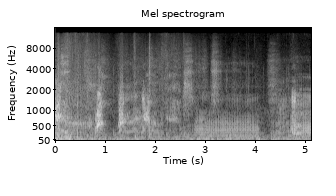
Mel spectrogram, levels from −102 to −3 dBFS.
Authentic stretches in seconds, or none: 0.0-5.1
